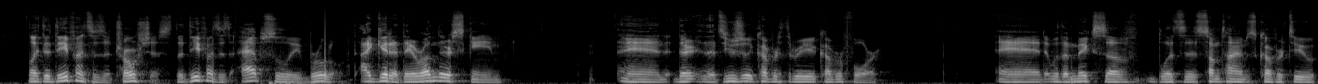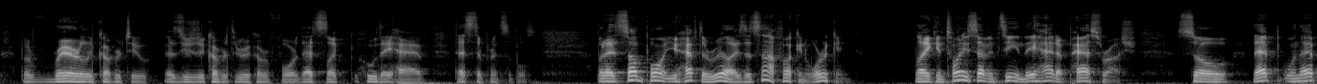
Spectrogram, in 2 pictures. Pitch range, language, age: 115-145 Hz, English, 20-39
